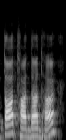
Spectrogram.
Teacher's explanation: त थ द ध जो होता है दोस्तों दंत व्यंजन होता है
